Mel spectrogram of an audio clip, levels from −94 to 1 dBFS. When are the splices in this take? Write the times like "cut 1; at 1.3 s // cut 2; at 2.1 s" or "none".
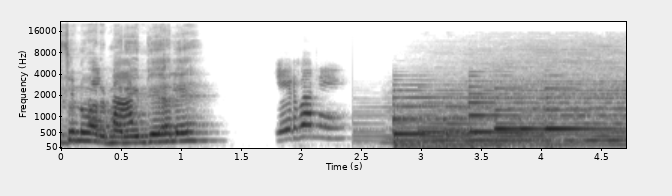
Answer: none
